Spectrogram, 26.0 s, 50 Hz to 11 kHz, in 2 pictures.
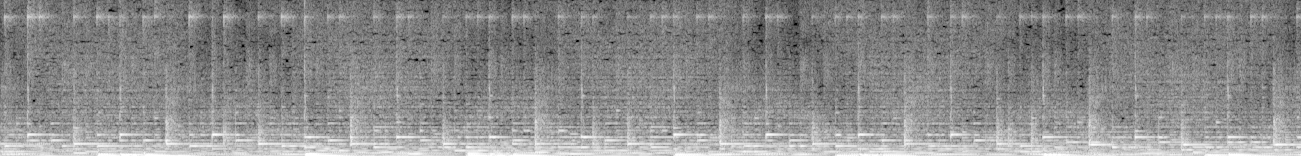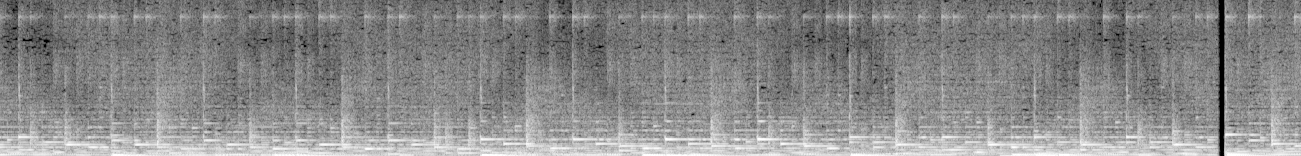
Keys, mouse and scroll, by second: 6.4 shift+z, 7.8 i, 10.3 click, 10.5 middle click, 11.1 e, 11.9 click, 12.0 Tab, 12.7 middle click, 13.1 Tab, 13.6 middle click, 15.5 click, 15.9 e, 18.1 click, 18.4-20.5 middle drag, 20.5 Tab, 21.0 g, 21.8 click, 22.0 Tab, 22.2-25.0 middle drag, 25.0 right click, 25.2 click, 25.6 ctrl+middle click.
